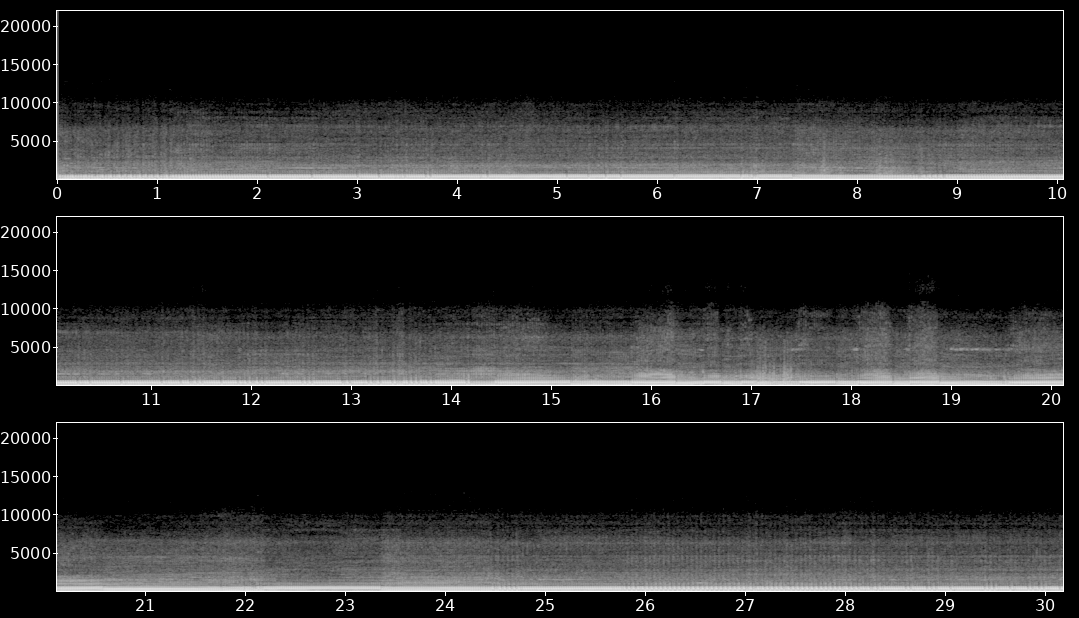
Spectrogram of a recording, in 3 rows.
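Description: Honda 50 mini bike's 49cc single-cylinder four-stroke engine running as it rides along. Its pitch is mostly steady, falling and rising several times through the middle stretch as the throttle is eased off and opened again.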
